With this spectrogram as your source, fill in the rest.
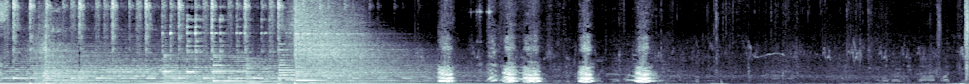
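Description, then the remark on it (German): After a brief musical intro fades, a police tracking dog in Nordhausen, Thuringia, Germany, barks in a quick burst of about six sharp, loud barks as it takes a sought person's scent from a bag and picks up the trail; then quieter rustling and faint movement follow. “Der Hund nimmt den Geruch von der gesuchten Person aus der Tüte der Geruchsartikel wurde vorher gesichert von fachkompetenten Persönlichkeiten und der Hund nimmt jetzt hier die Spur auf.”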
